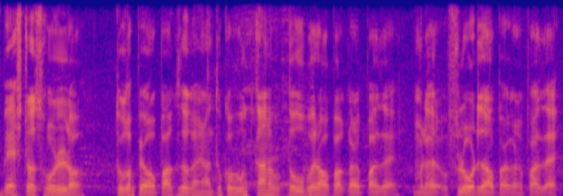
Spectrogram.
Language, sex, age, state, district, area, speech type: Goan Konkani, male, 18-30, Goa, Salcete, urban, spontaneous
